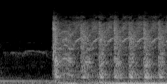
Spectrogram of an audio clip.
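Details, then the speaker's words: 2022 GWM Cannon L 4x4 at 50,000 km, starting up before a warranty visit. A thin whine rises before the crank, then the engine catches and settles. Noisy fuel pump during priming; owner reports it is hard to start. "the fuel pump I don't know if you guys heard that but I've got some more videos of that so I add that all in here but I got the the fuel pump's quite noisy it's hard to start"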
